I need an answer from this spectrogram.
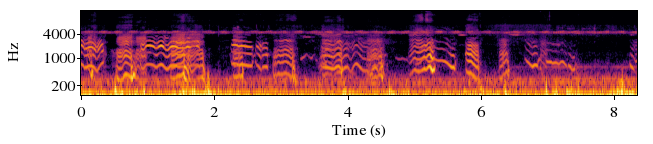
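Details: A litter of seven Lagotto Romagnolo puppies whines together at feeding time in high, wavering, overlapping cries over a low hum.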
